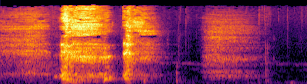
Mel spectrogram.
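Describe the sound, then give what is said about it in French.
A harsh, strained, choking coughing fit: two loud, rasping hacks in quick succession, then a weaker, breathy third cough, with a choked, wheezy quality and no talking. “Vous m'avez fait tant de mal que je vais veiller toute la nuit. En m'étranglant avec cette toux.”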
